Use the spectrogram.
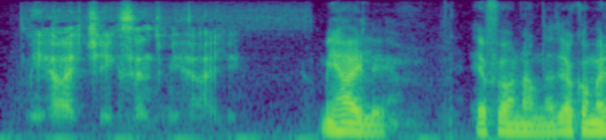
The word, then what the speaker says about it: Mihaly Csikszentmihalyi: namn som jag kommer ha väldigt svårt att uttala. Så det låter så här. Mihaly Csikszentmihalyi. Mihaly Csikszentmihalyi.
